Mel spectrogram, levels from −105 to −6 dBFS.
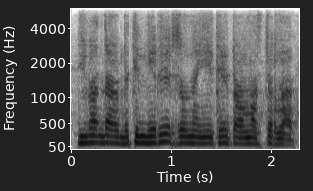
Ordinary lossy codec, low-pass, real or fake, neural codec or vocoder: Opus, 16 kbps; 5.4 kHz; fake; codec, 24 kHz, 1 kbps, SNAC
